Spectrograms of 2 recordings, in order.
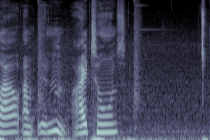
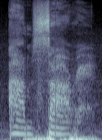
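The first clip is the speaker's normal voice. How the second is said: mocking whisper; 3 semitones lower, slower than usual. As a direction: whisper it like a meek apology. Mocking the kid's apology.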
